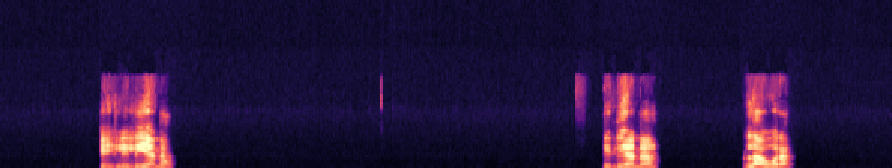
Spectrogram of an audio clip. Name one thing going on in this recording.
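An adult speaks in short phrases over an online call.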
